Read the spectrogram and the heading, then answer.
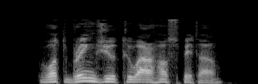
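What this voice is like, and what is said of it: Belgian accent, sounds French. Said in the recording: “English was excellent, almost as though she taught it, with a Belgian accent that sounded just like French”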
